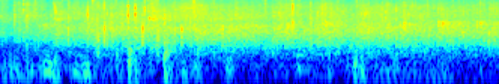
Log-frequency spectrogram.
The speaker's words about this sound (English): So come, we welcome you. Let's give it up for Rick.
